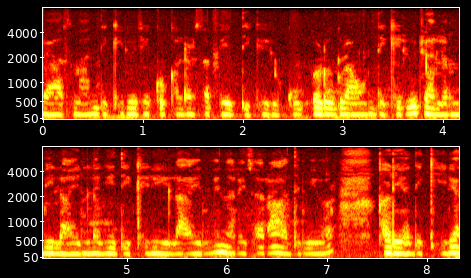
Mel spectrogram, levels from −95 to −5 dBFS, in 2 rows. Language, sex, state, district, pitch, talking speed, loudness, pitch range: Rajasthani, female, Rajasthan, Churu, 155 Hz, 195 wpm, -21 LUFS, 150-160 Hz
